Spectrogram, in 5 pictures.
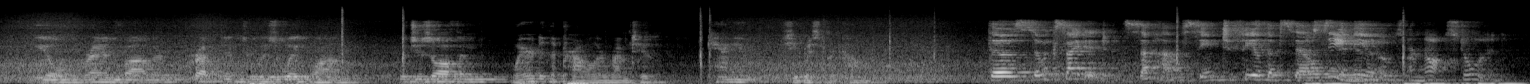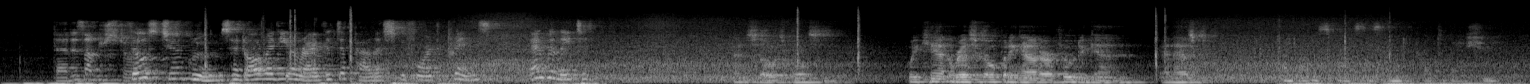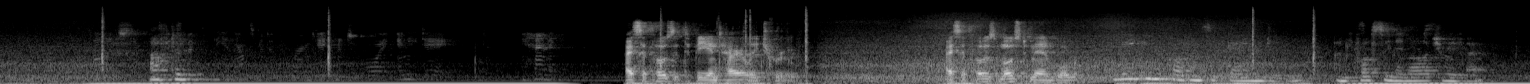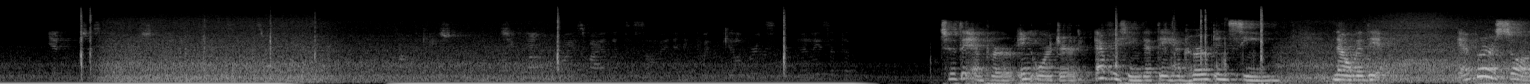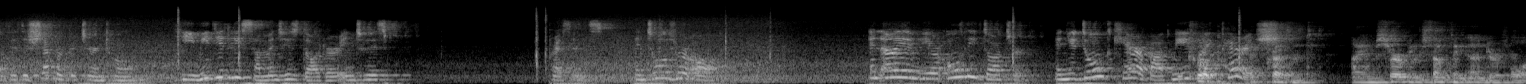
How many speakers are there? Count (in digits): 9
